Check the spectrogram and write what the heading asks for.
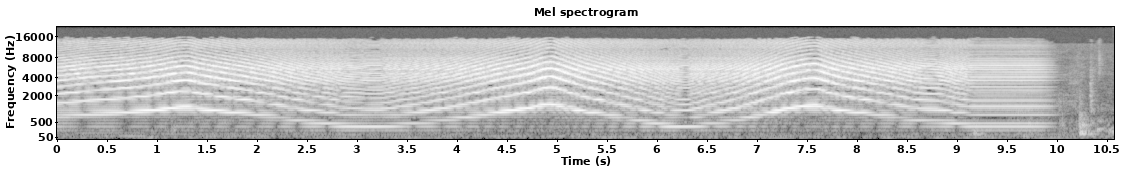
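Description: Hard-synced sawtooth wave from a conventional analogue synthesizer oscillator: the pitch holds steady while the synced oscillator's frequency is swept up and down about three times, a flanging kind of sound with little of the harsh sync edge. It cuts off just before the end.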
